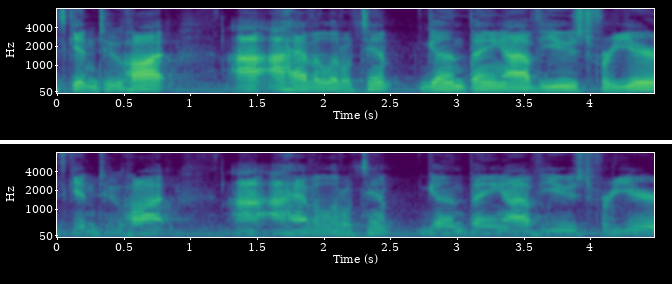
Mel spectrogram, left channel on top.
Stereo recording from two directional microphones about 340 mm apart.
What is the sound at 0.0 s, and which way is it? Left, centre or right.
Speech, centre.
